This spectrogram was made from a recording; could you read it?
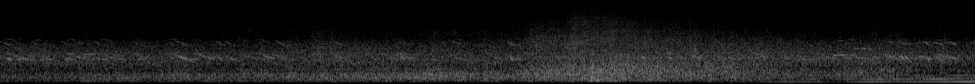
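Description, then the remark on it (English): Water laps steadily against the rocky shore of an island in the Mediterranean Sea, a continuous wash that swells briefly midway, with a low engine drone rising near the end. No one speaks. “You hear water lapping against the shore of a rocky island where the beach sweeps upwards into breathtaking mountains and cliffs.”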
